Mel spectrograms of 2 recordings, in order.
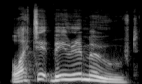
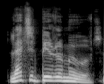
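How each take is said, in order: First: High, imploring mock-Yorkshire voice; theatrical Yorkshire plea; put-on Yorkshire accent. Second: Said in the usual way. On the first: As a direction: plead like a dying Yorkshirewoman, pitched up. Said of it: "she's from Yorkshire". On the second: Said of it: "No, wait, she's from Yorkshire".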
